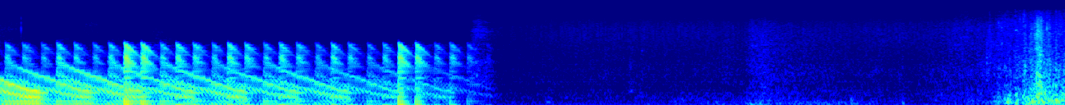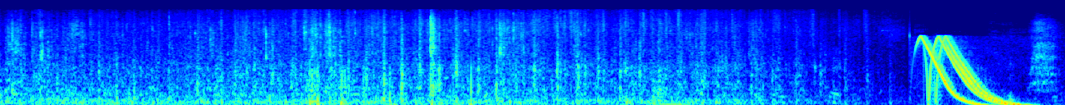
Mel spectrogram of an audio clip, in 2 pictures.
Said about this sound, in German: Achso, ihr müsst, wenn, wenn der Bumper läuft, darf danach keiner mehr reden, weil dann spricht nur noch der Fuß.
